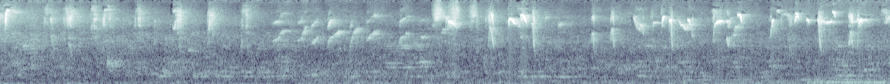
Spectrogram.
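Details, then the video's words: King konin singing in the loud, sharp besetan style: high, dense chirps and short twittering notes, with quick bright flourishes in the middle and later phrases, over a faint low background hum. "Burung "KING KONIN" Trotol Ngerol Abissss Besetan Mantap !!!"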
